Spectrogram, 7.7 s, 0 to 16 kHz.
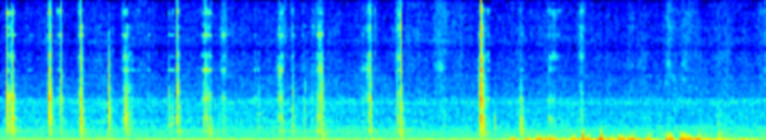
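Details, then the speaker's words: Onan/Lister-Petter MEP802A military diesel generator, injection pump rack misaligned after a rebuild: scattered clicks then rapid uneven cranking that never catches; good squirts from the pump except the number two injector; cranks but fails to start. "here's my injectors when i crank it over you'll see i got good squirts from the pump not so much out of that number two though"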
